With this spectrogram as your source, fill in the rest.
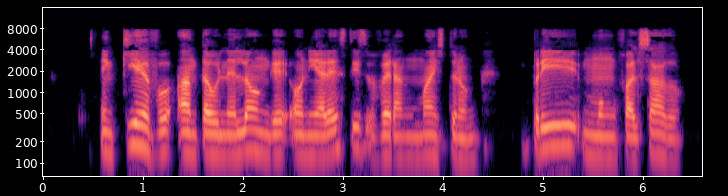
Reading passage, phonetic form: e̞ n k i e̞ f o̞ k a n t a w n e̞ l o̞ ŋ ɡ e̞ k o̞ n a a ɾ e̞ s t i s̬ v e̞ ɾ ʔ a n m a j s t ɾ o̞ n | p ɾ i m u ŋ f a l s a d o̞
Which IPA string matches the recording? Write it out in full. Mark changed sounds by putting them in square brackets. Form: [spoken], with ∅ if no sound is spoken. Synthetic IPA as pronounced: e̞ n k i e̞ [v] o̞ [ʔ] a n t a w n e̞ l o̞ ŋ ɡ e̞ [ʔ] o̞ n [i] a ɾ e̞ s t i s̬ v e̞ ɾ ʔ a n m a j s t ɾ o̞ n | p ɾ i m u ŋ f a l s a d o̞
